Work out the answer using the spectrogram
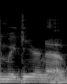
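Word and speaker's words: Magearna: It's hard to suss out how to pronounce it unless you think, oh, it's because it has gears.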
